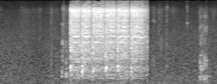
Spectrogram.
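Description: A power drill whirs briefly as it drives screws.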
